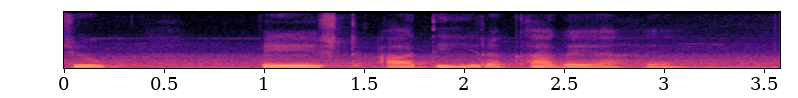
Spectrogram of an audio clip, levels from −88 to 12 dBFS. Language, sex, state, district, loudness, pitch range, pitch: Hindi, female, Chhattisgarh, Raipur, -15 LUFS, 145-210 Hz, 195 Hz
